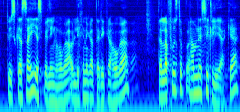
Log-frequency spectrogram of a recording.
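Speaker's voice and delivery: ordinary delivery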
